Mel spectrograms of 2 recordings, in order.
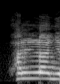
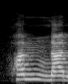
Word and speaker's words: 환난: 단 있잔아 환난 요 환난을 환란이 라고 번역하면 거기에 고는 잘못 빡 잘못 발음하는 거래요 환난 이렇게 바로 말이야 환란 이렇게 된 뭐냐면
